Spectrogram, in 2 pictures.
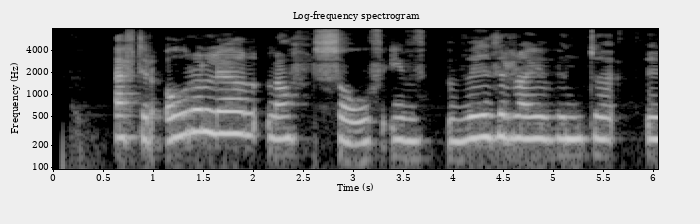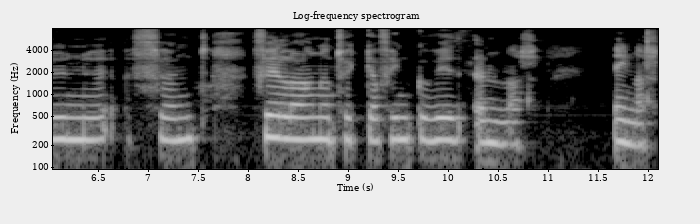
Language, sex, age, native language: Icelandic, male, 11, Icelandic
